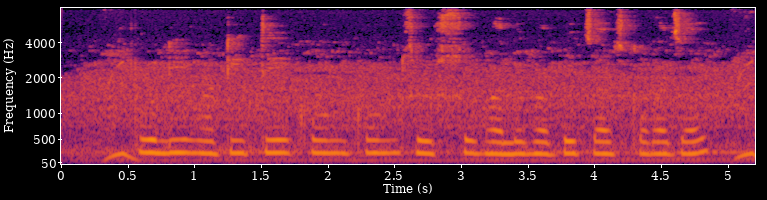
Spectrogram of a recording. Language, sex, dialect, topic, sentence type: Bengali, female, Rajbangshi, agriculture, question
